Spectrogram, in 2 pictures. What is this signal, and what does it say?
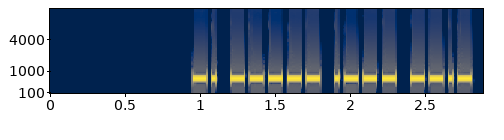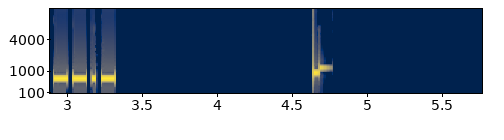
Morse code, heard as a keyed tone, about 38 wpm, 700 Hz. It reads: N0JQQ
